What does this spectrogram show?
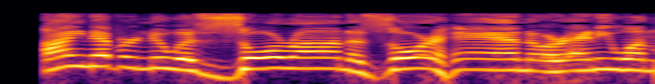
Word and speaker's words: Zohran: It's Zoron. Zoron Mamani. Uh I would think they wouldn't want to go with Zoron because it rhymes with It's very easy to say Zoron the I kind of like Zorhan.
